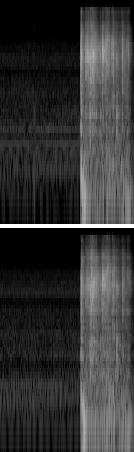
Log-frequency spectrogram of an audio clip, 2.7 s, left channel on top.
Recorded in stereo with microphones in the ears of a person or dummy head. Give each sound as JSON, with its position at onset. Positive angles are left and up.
{"t": 1.6, "sound": "sawing", "side_deg": 45, "distance_m": 0.5}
